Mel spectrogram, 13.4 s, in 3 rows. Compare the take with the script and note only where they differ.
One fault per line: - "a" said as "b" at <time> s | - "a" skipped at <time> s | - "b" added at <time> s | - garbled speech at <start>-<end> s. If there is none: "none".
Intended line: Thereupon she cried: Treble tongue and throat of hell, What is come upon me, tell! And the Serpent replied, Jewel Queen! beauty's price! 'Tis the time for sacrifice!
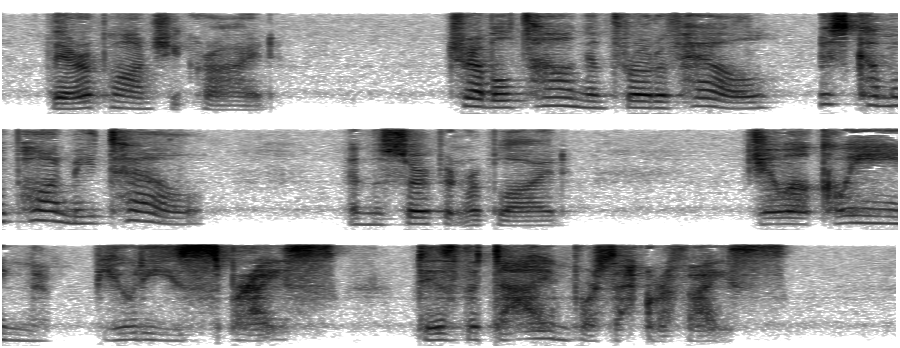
- "What" skipped at 3.9 s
